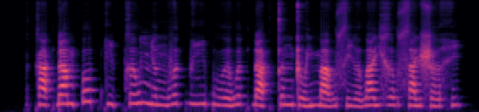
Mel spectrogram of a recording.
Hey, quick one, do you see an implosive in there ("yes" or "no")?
yes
